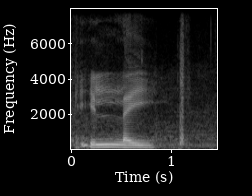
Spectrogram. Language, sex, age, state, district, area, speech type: Tamil, male, 18-30, Tamil Nadu, Tiruvarur, rural, read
